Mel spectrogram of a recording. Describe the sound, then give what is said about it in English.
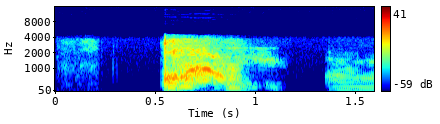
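A single short, hoarse cough from someone with a cold, loud and abrupt. A voice begins faintly right after. “Well, I'm coughing. I think it's just a cold.”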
